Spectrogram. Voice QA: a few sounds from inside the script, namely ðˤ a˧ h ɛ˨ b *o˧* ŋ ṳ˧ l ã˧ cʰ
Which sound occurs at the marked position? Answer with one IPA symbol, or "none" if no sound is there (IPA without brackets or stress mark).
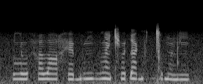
u˧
